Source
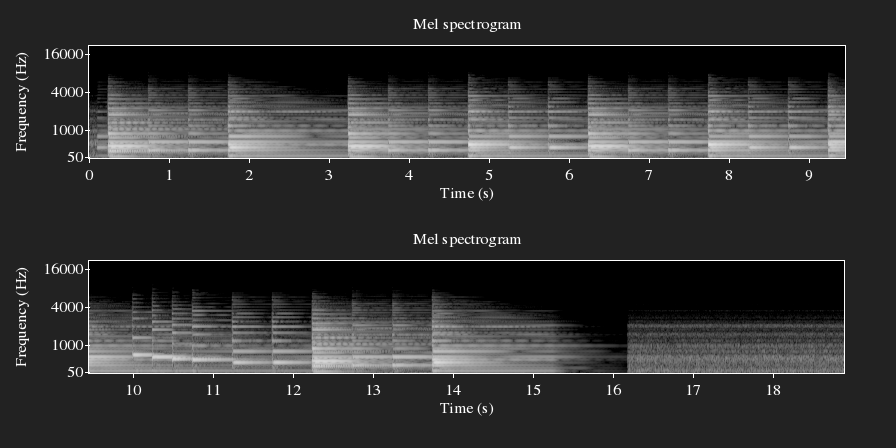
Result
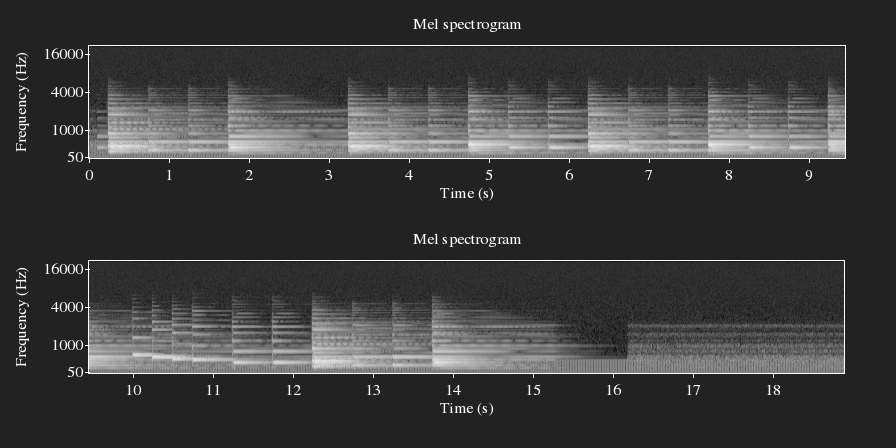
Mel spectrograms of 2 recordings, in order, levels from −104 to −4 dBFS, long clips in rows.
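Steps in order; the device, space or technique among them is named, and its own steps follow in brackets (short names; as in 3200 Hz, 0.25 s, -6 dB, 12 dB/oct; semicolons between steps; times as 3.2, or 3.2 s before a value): steep high-pass 160 Hz 96 dB/oct; video cassette with head-switching buzz (buzz 50 Hz, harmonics 9, -52 dBFS 0 dB/oct; white noise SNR 39 dB); gain +4 dB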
